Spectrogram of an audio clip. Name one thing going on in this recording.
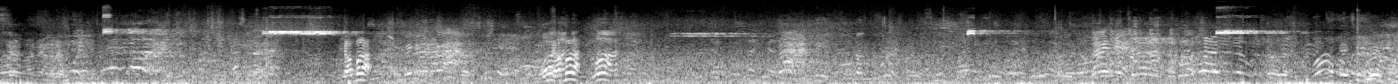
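A referee's whistle blows short, shrill blasts.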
